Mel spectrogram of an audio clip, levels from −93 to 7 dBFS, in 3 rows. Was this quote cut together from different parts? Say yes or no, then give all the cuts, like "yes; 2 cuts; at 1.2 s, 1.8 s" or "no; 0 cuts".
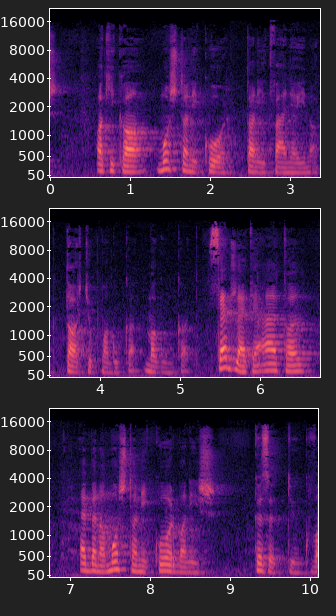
yes; 1 cut; at 5.3 s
